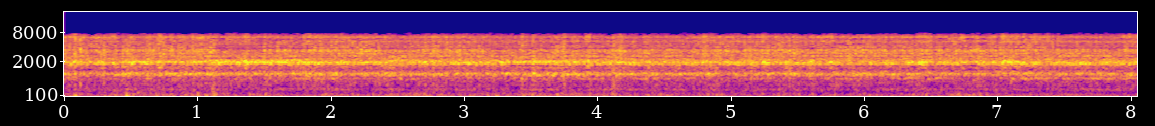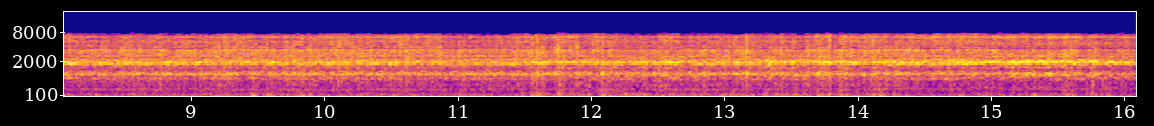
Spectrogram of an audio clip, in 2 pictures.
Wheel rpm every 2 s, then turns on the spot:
110, 110, 120, 120, 120, 110, 110, 110.
none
